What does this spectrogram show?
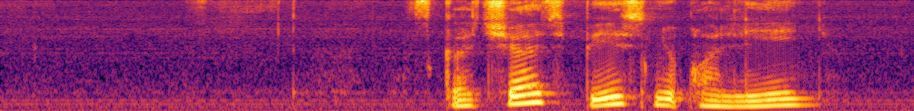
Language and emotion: Russian, neutral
